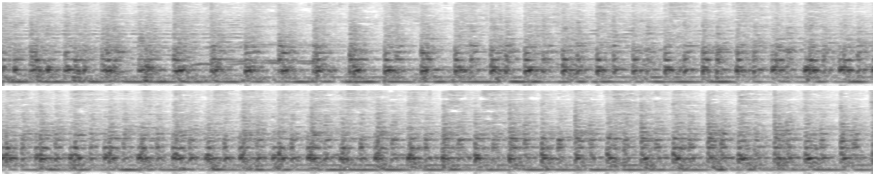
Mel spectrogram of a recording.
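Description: Fast, continuous chenda drumming, the accompaniment of a Theyyam Vellattu, with a steady held note underneath.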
